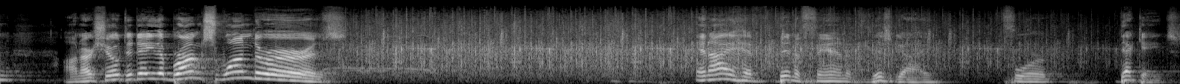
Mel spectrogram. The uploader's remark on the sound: Live at the South Point Casino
